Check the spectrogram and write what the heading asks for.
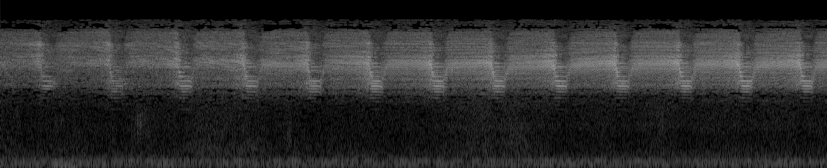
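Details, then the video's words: Cicadas calling from trees in a front yard late on a summer evening just before dusk: a dense, continuous high-pitched buzzing drone with soft pulses swelling roughly every half second, steady throughout. "Noisy cicadas on a summer evening"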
